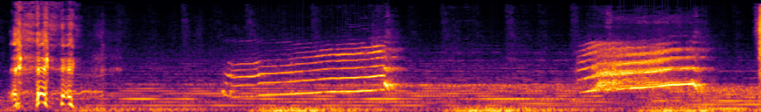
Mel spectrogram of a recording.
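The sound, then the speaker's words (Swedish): Nicolas Cage screams in panic twice, each a long, strained, rising howl lasting over a second, loud, with a short burst of clattering noise at the very start and no talking. “Nej, han skriker han som en jävla panik. delfin eller någonting.”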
